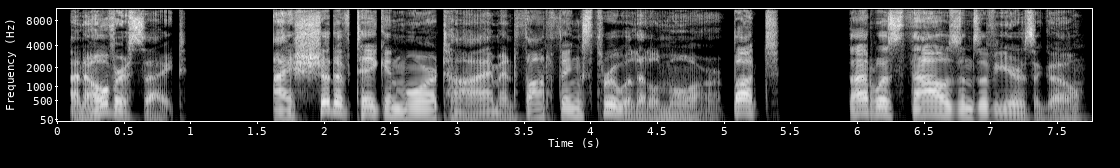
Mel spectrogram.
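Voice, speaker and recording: An ancient male lich, acted by a man, narrating a fantasy audiobook. He is low-voiced, precise and self-important, with lively swoops of pitch as he reasons like a curious scholar. The sound is close and dry. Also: no room sound. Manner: precise, pompous, musing. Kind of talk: first-person audiobook character narration.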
